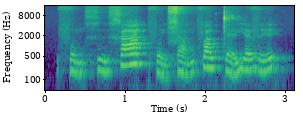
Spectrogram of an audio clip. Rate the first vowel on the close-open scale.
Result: mid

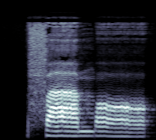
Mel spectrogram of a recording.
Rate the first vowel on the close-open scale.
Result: open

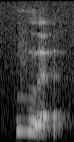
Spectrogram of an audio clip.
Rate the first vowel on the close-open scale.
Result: close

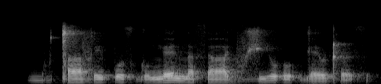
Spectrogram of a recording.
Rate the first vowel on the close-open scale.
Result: close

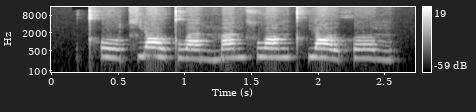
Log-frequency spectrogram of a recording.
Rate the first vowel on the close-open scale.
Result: mid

